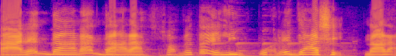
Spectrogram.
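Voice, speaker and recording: A woman performs a cartoonish character voice at a high pitch. She talks at a fairly slow pace with clear music in the background. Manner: blunt, disapproving.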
